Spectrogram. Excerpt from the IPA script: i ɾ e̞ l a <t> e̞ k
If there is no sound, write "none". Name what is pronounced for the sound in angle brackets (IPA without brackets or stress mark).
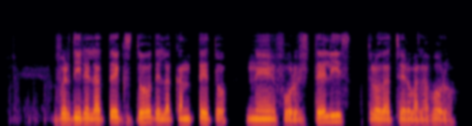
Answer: t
